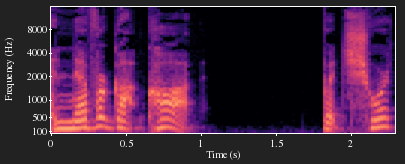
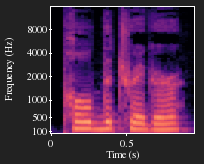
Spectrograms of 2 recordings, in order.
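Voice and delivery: ordinary delivery, nothing marked

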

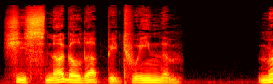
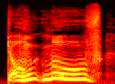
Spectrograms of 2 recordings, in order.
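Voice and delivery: high, loud warning; alarmed shout; 6 dB louder than usual. A narrator's reading. Mister Watson warning his family in the sinking bed, urgent shout. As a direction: shout to freeze everyone. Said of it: "shouted Mister Watson".

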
